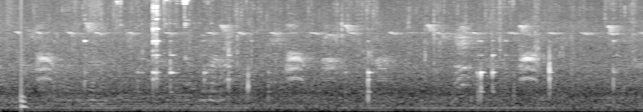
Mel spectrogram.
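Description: Birds calling a few times in short, nasal, honk-like calls, with sharp clicks and knocks between them.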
